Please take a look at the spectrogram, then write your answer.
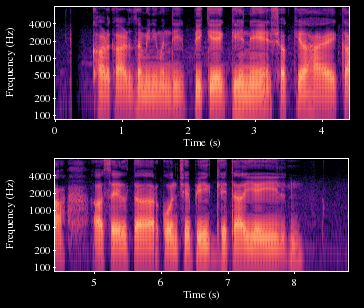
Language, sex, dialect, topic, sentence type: Marathi, male, Varhadi, agriculture, question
